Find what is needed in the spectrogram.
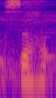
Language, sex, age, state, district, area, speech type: Sanskrit, female, 45-60, Maharashtra, Nagpur, urban, spontaneous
